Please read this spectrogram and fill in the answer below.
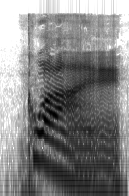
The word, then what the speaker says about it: Kawhi: Kawhi! That's the name of the shoe. You have to say it like that.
